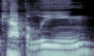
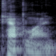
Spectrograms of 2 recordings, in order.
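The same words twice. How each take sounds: First: The name is said with an Italian-sounding pronunciation. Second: The name is said with a plain English pronunciation. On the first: The speaker calls it wrong. "people want to say Capeline, which I understand. It sounds very Italian" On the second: The speaker calls it right. "you said it right"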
